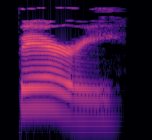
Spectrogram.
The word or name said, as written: Berri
